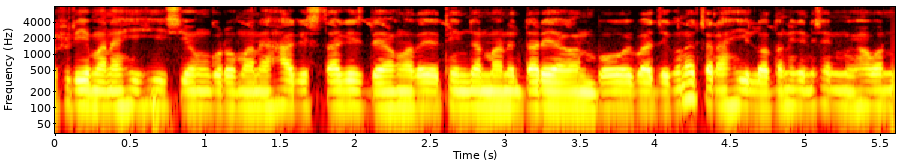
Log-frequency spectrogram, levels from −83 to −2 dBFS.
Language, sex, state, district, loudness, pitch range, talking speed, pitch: Chakma, male, Tripura, Dhalai, -16 LUFS, 100-105 Hz, 255 wpm, 105 Hz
